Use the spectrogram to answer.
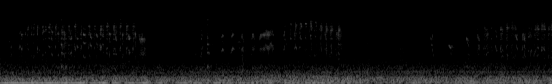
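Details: A Marsh Wren singing from reeds circling a lake, heard from a kayak on a March morning, gives high, dry, buzzy rattling trills in quick bursts over a steady low rumble of wind or distant traffic.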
